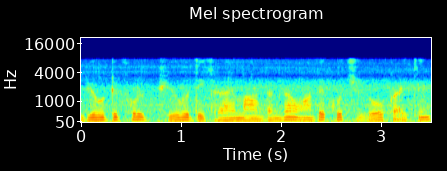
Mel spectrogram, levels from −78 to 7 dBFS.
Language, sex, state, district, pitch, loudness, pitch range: Hindi, male, Delhi, New Delhi, 115 Hz, -17 LUFS, 110-130 Hz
